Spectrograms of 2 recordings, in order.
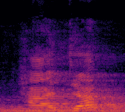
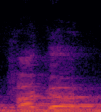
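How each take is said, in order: First: The middle consonant is a j sound. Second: The middle consonant is a hard g.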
